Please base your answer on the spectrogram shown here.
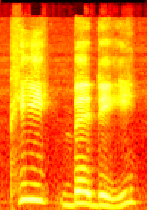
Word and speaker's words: Peabody: So Peabody is pronounced Peabody, like biddy, and some people call it the biddy, and it's spelled Peabody.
